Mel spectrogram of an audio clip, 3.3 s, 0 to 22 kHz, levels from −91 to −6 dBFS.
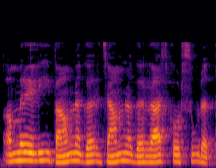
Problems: none marked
